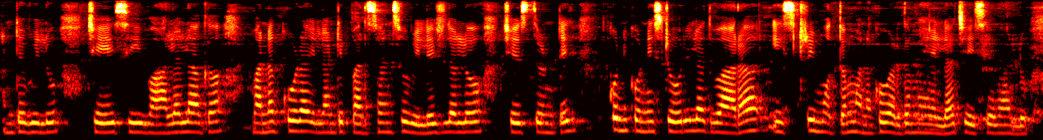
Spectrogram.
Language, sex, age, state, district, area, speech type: Telugu, female, 30-45, Telangana, Ranga Reddy, urban, spontaneous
